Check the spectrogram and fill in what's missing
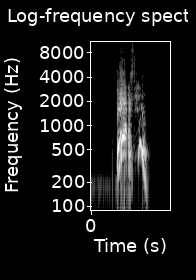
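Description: A single loud, close sneeze with a sharp intake before it, then silence.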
